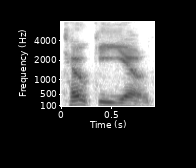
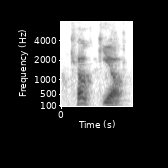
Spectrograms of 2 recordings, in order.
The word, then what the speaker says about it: Tokyo: it's karaoke it's like it's not tokyo three syllables it's tokyo tokyo tokyo anyway things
